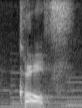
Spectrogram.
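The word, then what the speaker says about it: cough: इसका एंड पे जो GH है उसको F वाला साउंड देना है. कफ.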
